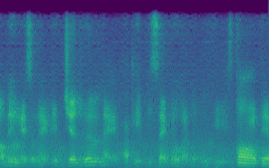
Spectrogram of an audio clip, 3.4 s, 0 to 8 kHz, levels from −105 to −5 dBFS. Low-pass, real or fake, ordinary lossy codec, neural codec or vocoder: 7.2 kHz; fake; none; codec, 24 kHz, 0.9 kbps, WavTokenizer, large speech release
